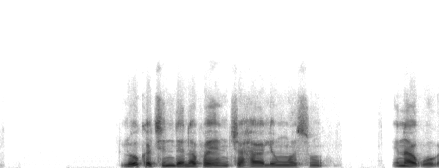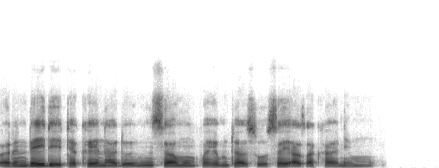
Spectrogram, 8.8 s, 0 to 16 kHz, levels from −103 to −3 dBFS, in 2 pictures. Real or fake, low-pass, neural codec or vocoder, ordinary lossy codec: real; 7.2 kHz; none; Opus, 24 kbps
